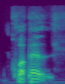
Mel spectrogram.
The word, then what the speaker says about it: Coipel: Es, es, es, que es Coipel, ¿no? ¿O es Coapel? – Coapel.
